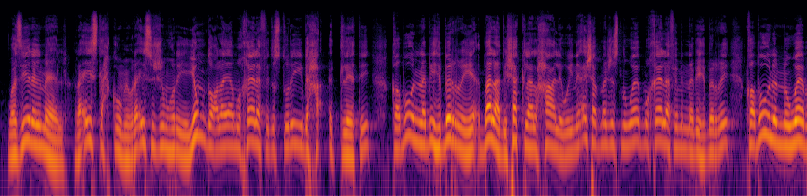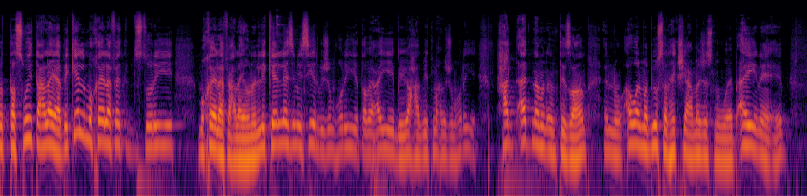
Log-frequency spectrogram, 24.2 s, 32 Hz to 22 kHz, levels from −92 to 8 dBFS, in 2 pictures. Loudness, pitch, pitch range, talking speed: -27 LUFS, 160 Hz, 135-175 Hz, 145 wpm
